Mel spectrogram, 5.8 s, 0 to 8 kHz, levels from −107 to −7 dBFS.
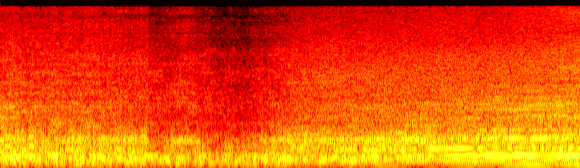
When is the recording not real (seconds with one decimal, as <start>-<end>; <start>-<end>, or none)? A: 0.0-2.9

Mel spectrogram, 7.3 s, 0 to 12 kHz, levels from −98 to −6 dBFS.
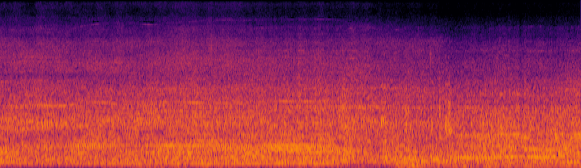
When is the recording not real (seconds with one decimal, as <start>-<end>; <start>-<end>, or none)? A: none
